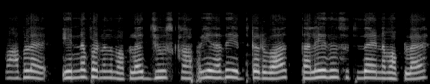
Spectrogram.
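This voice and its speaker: Lady doing an anxious doting cartoon mother-in-law, high and rapid, dry sound. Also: flat delivery, natural voice. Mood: fussing. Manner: anxious, doting, many questions. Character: worried middle-aged mother-in-law, fussing. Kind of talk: cartoon voice acting.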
